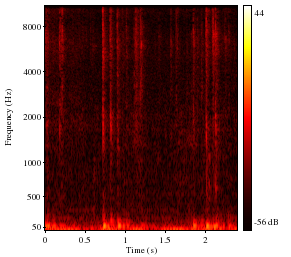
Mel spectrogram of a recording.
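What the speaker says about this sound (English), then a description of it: "So if I type" Quick bursts of keystrokes on a computer keyboard as a chat message is typed, close-up clicks in short uneven clusters with a soft thump of heavier keys, no voices.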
